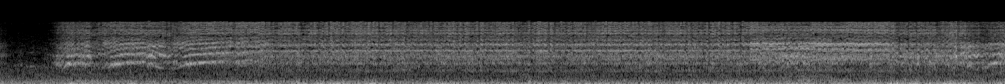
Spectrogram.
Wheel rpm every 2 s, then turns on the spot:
80, 150, 160, 160, 140.
none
